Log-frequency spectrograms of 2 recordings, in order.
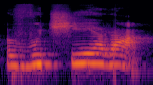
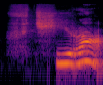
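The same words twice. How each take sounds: First: The word begins with a voiced v sound. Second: The word begins with a voiceless f sound. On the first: The speaker calls it wrong. "So it's not вчера" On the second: The speaker calls it right. "So it sounds like f"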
